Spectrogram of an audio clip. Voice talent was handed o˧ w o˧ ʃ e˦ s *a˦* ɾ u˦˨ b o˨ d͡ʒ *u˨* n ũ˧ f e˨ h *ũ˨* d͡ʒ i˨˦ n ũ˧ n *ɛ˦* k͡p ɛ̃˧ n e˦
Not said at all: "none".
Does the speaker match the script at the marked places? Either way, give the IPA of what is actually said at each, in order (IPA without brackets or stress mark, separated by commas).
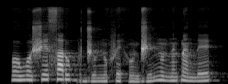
a˦, u˨, ũ˨, ɛ̃˦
